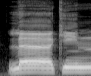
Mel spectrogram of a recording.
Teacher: When we keep on reciting, we say, لَكِنَّهُ اللَّهُ رَبِّي. But if we stop at the word, we would say, لَكِنَّا, with natural mad of 2 counts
